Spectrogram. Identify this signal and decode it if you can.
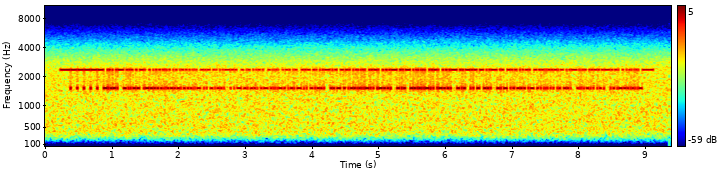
RTTY (75 baud, 850 Hz shift), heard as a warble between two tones, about 1950 Hz centre, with radio static. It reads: NAME IS HIRO, QTH UTRECHT, LOC DE38NV DE38NV. HOW COPY? RA2WE DE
